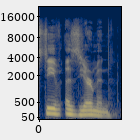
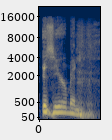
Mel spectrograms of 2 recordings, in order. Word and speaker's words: Yzerman: I believe that it's pronounced Steve Yzerman. – Yzerman. That's how Bill Clinton pronounced it.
